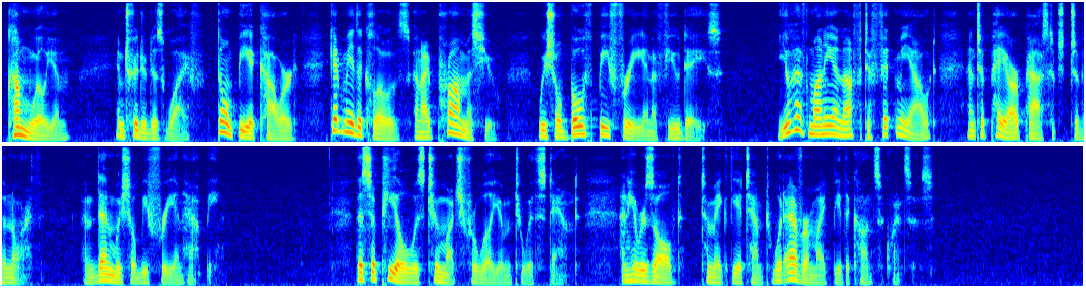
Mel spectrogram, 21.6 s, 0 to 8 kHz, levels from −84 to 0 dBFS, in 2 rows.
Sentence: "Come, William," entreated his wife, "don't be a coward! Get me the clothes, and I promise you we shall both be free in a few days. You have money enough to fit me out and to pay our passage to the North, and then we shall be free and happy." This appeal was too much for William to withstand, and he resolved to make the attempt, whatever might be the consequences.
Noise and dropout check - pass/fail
pass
